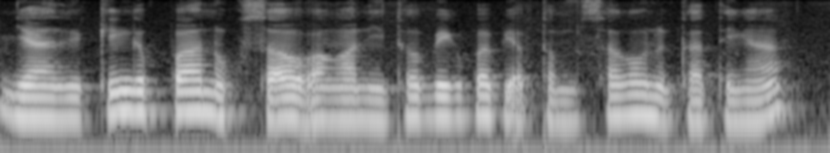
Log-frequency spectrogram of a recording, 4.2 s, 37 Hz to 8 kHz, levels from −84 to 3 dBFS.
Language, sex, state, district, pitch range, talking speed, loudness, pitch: Garo, male, Meghalaya, South Garo Hills, 125-145 Hz, 115 wpm, -17 LUFS, 130 Hz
